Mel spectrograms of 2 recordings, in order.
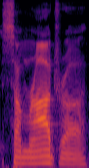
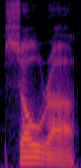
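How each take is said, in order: First: Every written letter is sounded out. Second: Several written letters are left silent. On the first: The speaker calls it wrong. "I want to say Samradra because that's how it looks" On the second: The speaker calls it right. "but it is in fact Sora"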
